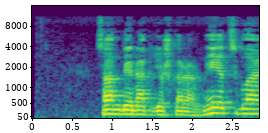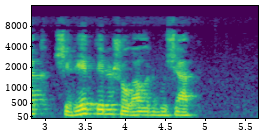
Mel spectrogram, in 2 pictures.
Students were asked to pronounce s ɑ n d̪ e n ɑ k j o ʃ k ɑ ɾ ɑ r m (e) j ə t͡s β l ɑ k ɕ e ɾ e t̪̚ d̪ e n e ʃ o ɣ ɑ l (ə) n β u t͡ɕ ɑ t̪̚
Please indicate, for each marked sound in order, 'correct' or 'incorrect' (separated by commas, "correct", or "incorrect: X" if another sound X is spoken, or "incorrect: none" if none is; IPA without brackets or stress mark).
correct, correct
